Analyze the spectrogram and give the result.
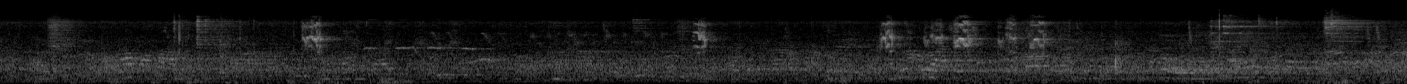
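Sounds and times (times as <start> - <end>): outdoor background hiss: 0.0 - 14.0
birds chirping: 3.0 - 8.1, 8.8 - 10.8.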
